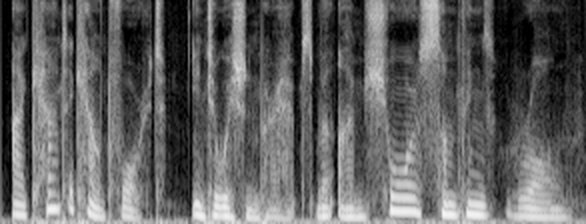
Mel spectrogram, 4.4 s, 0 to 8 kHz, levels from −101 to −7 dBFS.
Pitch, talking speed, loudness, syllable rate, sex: 120 Hz, 135 wpm, -20 LUFS, 4.6 syllables/s, female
